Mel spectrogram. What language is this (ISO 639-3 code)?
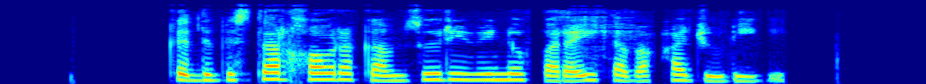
pus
